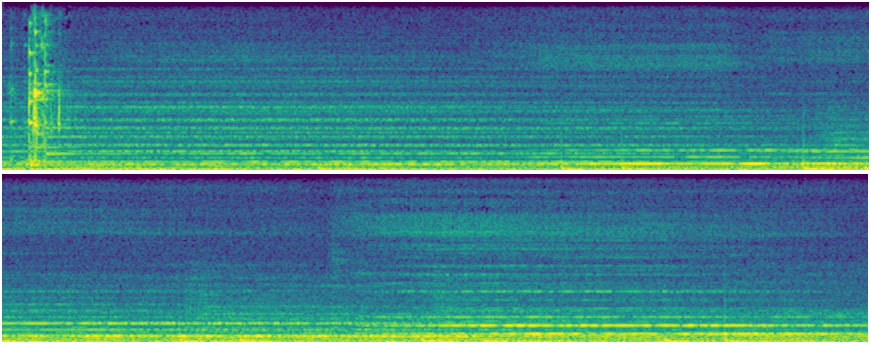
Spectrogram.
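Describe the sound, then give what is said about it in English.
A single bright clink of drinking glasses touching in a toast, followed by a long, clear ringing tone that hangs and slowly fades over a low, steady background hum. “But cheers.”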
